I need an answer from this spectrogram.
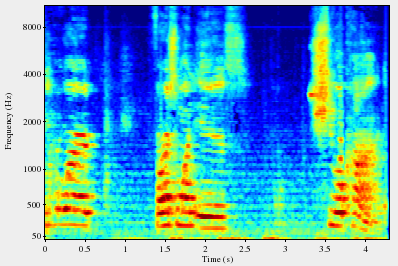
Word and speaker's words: shulchan: Hebrew word, first one is shulchan. It's spelled S-H-U-L-C-H-A-N.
